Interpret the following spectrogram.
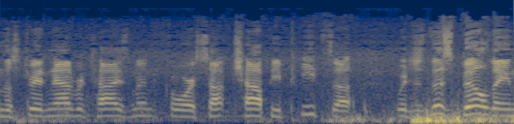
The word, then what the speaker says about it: Sopchoppy: Let's go to Gary Tuckman, and I'm not sure I'm saying this right, but Sopchoppy, Florida. Gary. John, you are saying it correctly, Sopchoppy, Florida.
